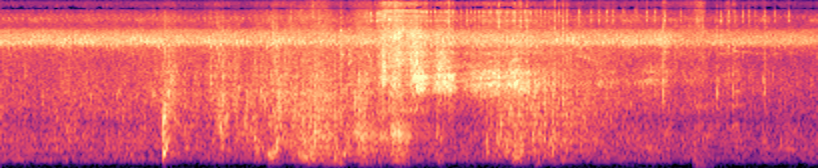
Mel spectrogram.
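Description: Knocks, rubbing and water noise from a plastic fishing kayak while a hooked channel catfish is being fought on rod and reel. There is a sharp knock about a second and a half in, then a few seconds of busier handling and splashing with fine clicking from the reel, settling down near the end. Crickets chirr steadily underneath.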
